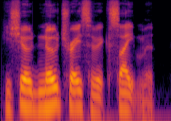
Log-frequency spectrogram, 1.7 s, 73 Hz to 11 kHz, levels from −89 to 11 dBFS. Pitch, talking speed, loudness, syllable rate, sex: 105 Hz, 210 wpm, -17 LUFS, 7.1 syllables/s, male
